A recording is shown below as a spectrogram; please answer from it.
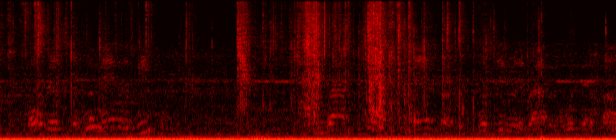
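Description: Trading card pack wrapper being crinkled and torn open by hand in a few brief rustling bursts, a little over two seconds in and again around three seconds in, over a steady low hum and faint background talk.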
